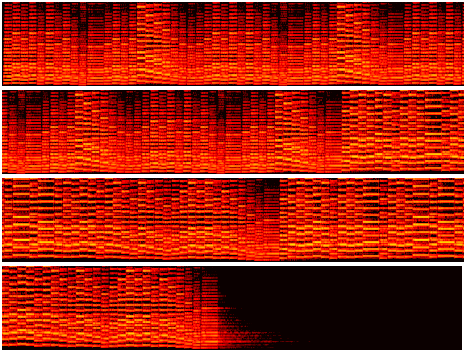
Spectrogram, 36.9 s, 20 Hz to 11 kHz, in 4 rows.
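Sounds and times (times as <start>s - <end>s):
accordion: 0.0s - 32.6s.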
